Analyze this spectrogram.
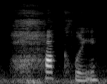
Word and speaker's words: Hockley: That is Hockley, like you're hawking a loogie.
